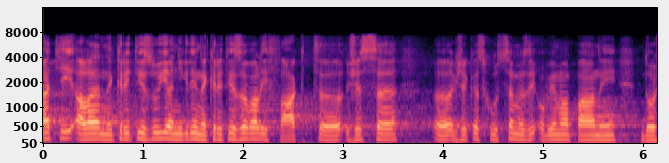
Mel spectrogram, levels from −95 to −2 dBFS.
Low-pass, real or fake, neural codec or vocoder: 7.2 kHz; real; none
